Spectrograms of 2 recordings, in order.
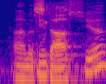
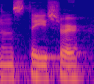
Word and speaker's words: Anastasia: Anastasia? In Russian, it is pronounced with the stress on Ia. Anastasia.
